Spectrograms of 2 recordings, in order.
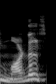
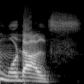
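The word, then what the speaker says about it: modals: कुछ लोग इसको बोलते हैं मोडाल्स, कुछ टीचर्स तक भी बोलते हैं इनफैक्ट, तो वो प्रोनाउंसिएशन करेक्ट नहीं है, उसको करेक्ट कर लीजिए, मॉडल्स बोलना चाहिए आपको।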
